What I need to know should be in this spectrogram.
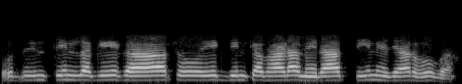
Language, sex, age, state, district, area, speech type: Hindi, female, 60+, Uttar Pradesh, Jaunpur, rural, conversation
